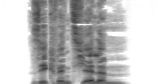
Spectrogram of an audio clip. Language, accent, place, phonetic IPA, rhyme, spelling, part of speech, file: German, Germany, Berlin, [zekvɛnˈt͡si̯ɛləm], -ɛləm, sequenziellem, adjective, De-sequenziellem.ogg
- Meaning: strong dative masculine/neuter singular of sequenziell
